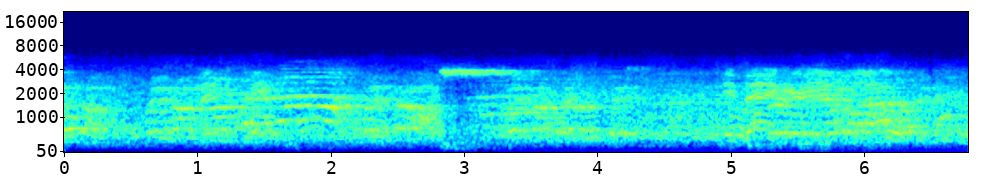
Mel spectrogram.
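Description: A crowd of spectators shouts and calls out in a large echoing hall.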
